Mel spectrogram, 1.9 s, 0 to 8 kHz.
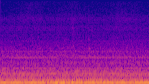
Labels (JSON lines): {"label": "anthrophony, boat engine", "recorder": "SoundTrap 300"}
